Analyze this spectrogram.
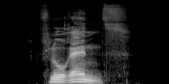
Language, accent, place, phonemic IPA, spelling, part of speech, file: German, Germany, Berlin, /floˈʁɛnts/, Florenz, proper noun, De-Florenz.ogg
- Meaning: Florence (a city and comune, the capital of the Metropolitan City of Florence and the region of Tuscany, Italy)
